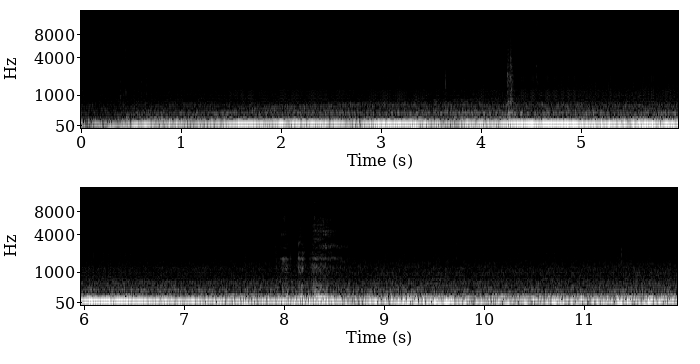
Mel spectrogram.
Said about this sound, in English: now we're gonna go ahead and take it on a quick test drive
